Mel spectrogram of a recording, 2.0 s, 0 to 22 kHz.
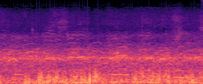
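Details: Huge flock of about 100,000 snow geese at Middle Creek wildlife refuge during spring migration north to breeding grounds, a dense, continuous roar of overlapping honks with no pauses.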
